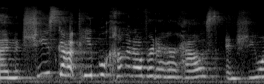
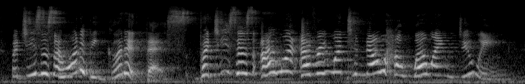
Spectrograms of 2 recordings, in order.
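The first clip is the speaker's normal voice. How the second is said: pleading Martha; 7 semitones higher, 4 dB louder than usual. Acted.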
